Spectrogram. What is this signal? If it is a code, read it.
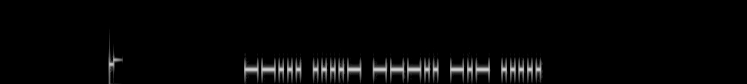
Morse code, heard as a keyed tone, about 28 wpm, 700 Hz. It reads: 748K5
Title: Code Groups - 5 Letter:Numbers - 28wpm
